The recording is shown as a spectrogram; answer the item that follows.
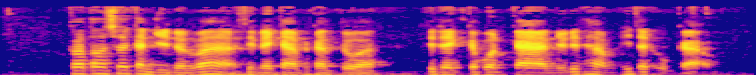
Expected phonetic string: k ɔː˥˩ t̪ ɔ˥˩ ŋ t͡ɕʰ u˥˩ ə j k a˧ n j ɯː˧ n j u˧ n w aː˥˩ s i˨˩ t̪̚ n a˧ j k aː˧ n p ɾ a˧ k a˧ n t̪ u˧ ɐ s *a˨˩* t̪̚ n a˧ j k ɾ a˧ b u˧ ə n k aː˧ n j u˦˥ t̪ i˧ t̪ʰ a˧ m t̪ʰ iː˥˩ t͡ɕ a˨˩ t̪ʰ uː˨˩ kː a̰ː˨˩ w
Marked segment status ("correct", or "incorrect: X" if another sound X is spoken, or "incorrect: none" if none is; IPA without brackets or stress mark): incorrect: i˨˩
